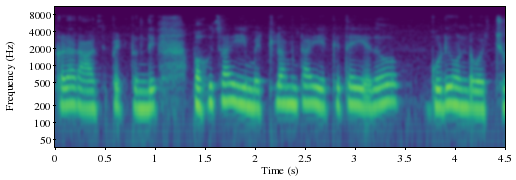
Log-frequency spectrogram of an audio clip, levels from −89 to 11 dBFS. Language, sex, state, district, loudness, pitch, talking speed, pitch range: Telugu, female, Telangana, Nalgonda, -18 LUFS, 205 Hz, 120 wpm, 190-215 Hz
